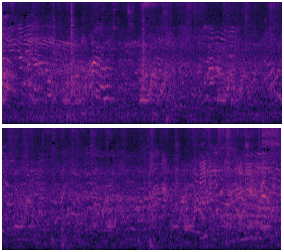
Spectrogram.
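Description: A fairground ride whirs as its cars spin round.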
